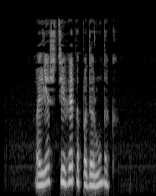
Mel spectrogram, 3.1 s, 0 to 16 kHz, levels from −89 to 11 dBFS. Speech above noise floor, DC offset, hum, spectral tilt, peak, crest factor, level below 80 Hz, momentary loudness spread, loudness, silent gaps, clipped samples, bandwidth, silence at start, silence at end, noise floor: 50 dB; under 0.1%; none; -4.5 dB/octave; -4 dBFS; 18 dB; -72 dBFS; 8 LU; -21 LUFS; none; under 0.1%; 11.5 kHz; 0.7 s; 0.95 s; -70 dBFS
